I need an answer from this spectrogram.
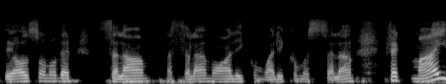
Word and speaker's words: Assalamu alaikum: Assalamu alaikum. Okay. Now, how the Arab people say Assalamu alaikum? They say Assalamu alaikum.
